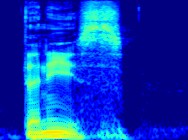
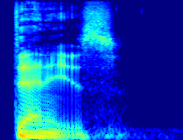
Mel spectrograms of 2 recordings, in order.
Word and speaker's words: Denny's: Denny's, for you who are new to the podcast, she thinks the proper pronunciation of America's diner is Denise. – Denise. – Denny's.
